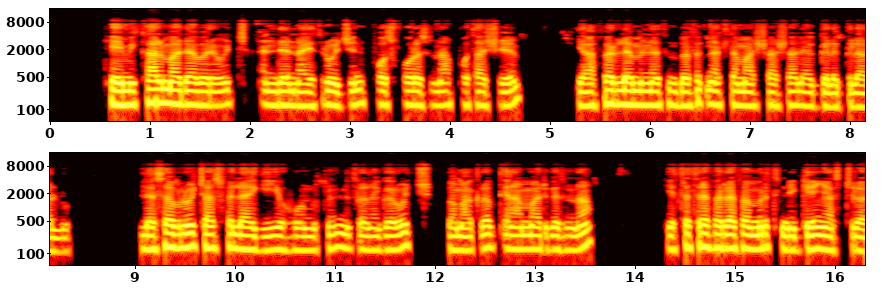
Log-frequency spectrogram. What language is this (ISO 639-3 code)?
amh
